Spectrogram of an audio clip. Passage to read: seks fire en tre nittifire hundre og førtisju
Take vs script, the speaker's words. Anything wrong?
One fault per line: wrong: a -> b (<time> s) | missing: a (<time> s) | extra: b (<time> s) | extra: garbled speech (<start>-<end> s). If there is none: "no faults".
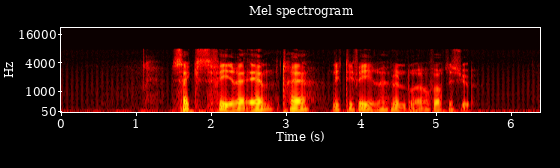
no faults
